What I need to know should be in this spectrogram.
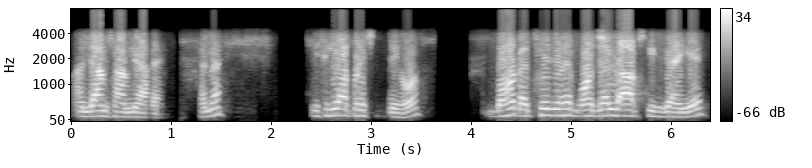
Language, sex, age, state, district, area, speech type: Urdu, male, 30-45, Bihar, East Champaran, urban, conversation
